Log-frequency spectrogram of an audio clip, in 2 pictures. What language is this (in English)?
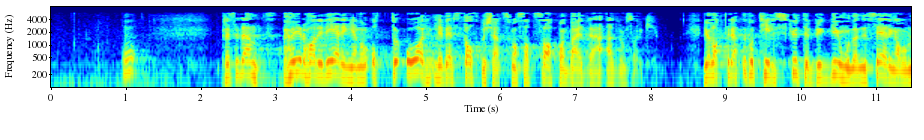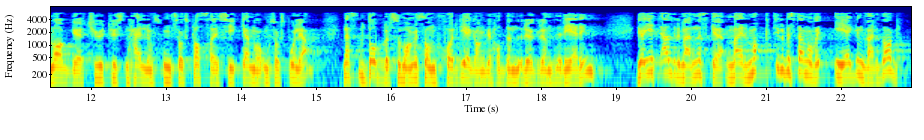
Norwegian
